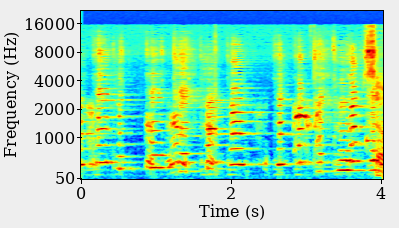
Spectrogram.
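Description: Sampled baritone saxophone and other sampled instruments in Kontakt Player playing a computer-generated MIDI counterpoint: several overlapping lines of short, shifting notes.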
